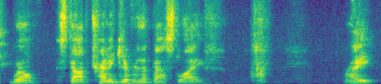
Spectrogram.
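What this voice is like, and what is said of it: Sarcastic tone. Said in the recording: “I'm saying that sarcastically,”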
